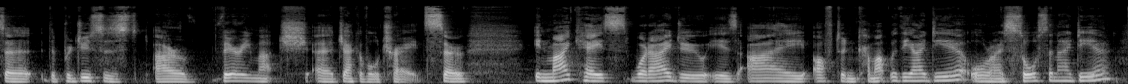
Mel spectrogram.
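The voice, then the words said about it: Australian accent. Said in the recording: “as you can tell from my accent, I'm Australian”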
